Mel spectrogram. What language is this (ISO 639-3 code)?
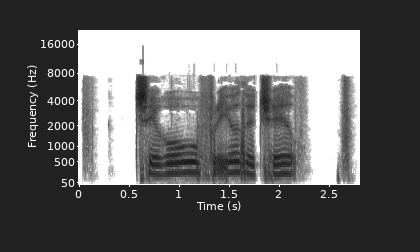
glg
